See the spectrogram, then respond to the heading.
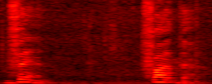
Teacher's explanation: this is a dental fricative. So you have to put your tongue in between your two upper and lower teeth before you pronounce it.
